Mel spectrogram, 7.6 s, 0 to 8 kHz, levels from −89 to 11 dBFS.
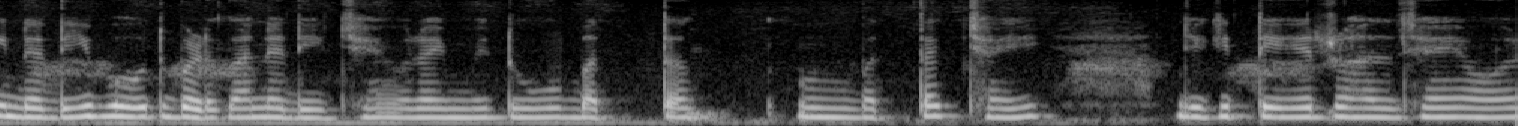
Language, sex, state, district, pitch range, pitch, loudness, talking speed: Maithili, female, Bihar, Sitamarhi, 210-230 Hz, 215 Hz, -17 LUFS, 150 wpm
